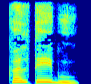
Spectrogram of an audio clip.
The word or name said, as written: ಕಲಾದಕ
